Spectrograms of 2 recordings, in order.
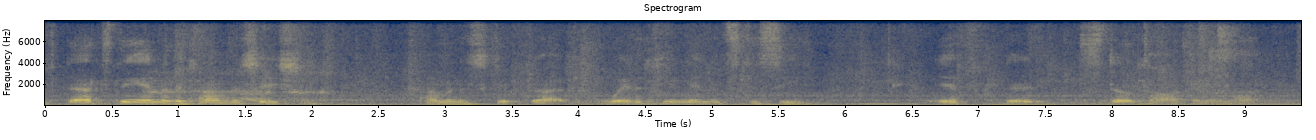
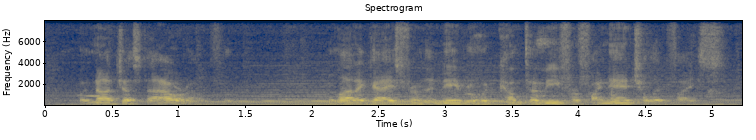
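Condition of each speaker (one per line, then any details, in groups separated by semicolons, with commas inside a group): Cerebral palsy
No condition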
